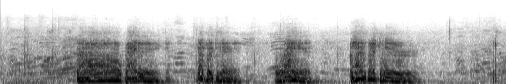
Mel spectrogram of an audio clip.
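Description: Young spectators cheer loudly in long drawn-out chants.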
